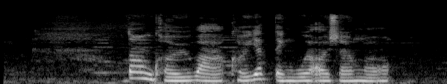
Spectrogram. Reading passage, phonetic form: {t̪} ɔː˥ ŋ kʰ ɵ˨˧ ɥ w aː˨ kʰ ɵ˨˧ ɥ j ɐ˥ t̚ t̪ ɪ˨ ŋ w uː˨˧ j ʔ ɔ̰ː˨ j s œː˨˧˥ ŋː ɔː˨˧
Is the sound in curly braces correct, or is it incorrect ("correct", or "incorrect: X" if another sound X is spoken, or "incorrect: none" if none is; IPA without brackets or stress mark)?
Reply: correct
